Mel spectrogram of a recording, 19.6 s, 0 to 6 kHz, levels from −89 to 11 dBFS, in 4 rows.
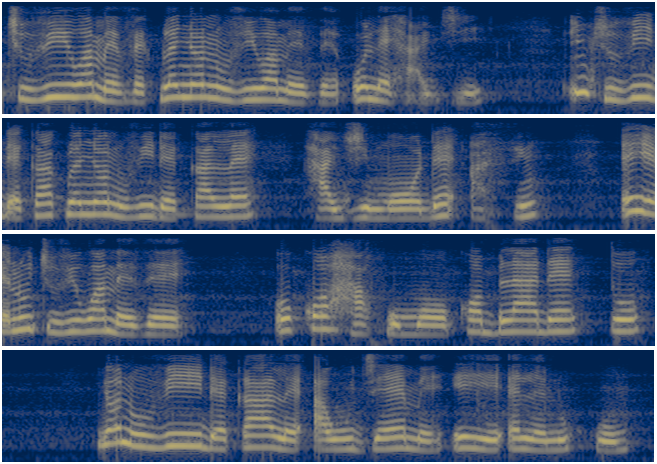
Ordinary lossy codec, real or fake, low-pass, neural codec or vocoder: MP3, 48 kbps; real; 5.4 kHz; none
